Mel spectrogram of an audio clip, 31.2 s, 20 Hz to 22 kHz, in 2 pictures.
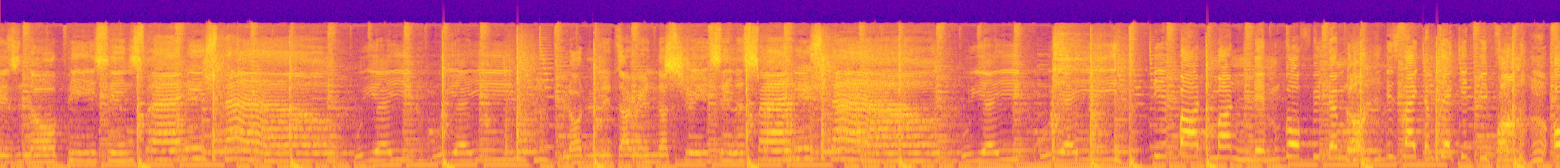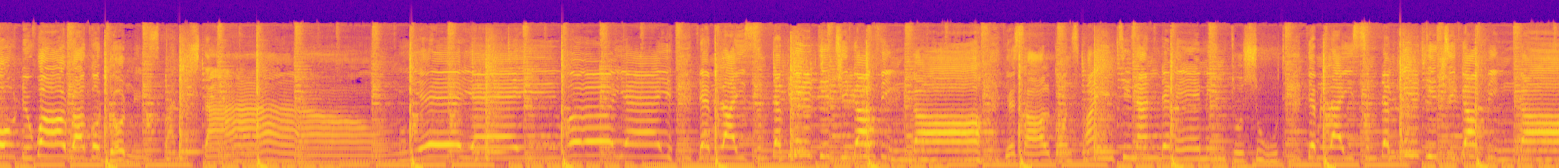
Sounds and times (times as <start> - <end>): Reggae: 0.0 - 31.1.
